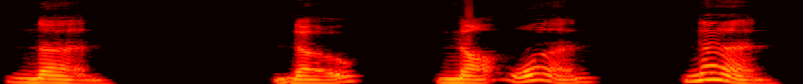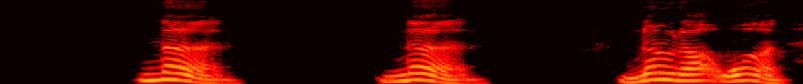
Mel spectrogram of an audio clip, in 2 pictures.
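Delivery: "None" and "No, not one" said as separate, weighty statements; emphatic repetition. Shown as a demonstration. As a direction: hammer each "None" on its own, with a pause after it. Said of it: "Note the emphasis".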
